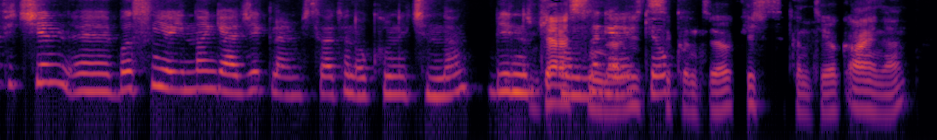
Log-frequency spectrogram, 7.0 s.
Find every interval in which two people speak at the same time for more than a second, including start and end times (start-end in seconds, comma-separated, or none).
4.0-5.3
